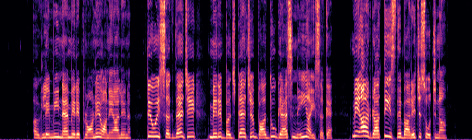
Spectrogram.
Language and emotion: Dogri, fearful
